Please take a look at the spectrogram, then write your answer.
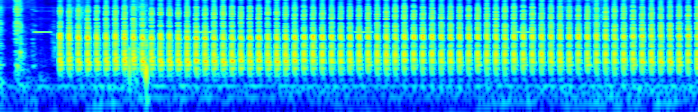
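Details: Nissan Frontier with the key on: rapid, even ratcheting clicks, about ten a second, from the HVAC fresh-air intake door actuator skipping at its end stop behind the cabin filter area.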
